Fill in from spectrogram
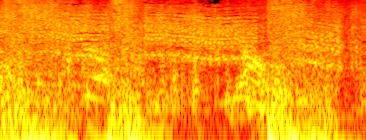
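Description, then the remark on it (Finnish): Two sharp whip-crack sound effects snap out about a second apart, played as a punishment on a morning radio show, each a bright, sudden lash set against a dense, continuous noisy background with no talking. “Ja tota, Ruoska heilahka.”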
